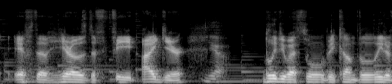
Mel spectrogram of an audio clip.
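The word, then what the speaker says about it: Blodeuwedd: Bloodyweth.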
